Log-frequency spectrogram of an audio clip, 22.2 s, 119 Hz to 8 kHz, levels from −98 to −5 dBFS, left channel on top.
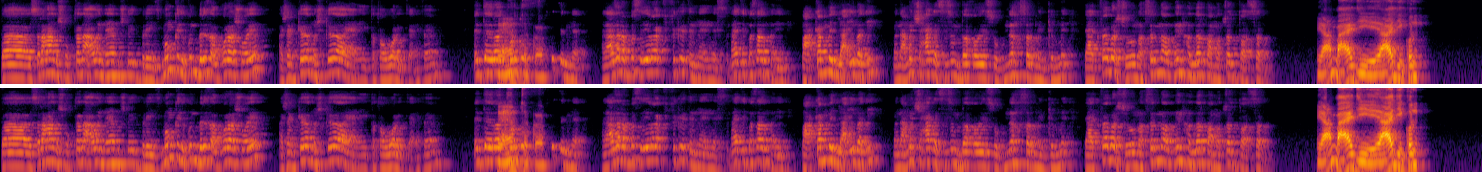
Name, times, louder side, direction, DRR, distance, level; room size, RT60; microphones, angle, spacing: voice 1, 0.0-3.9 4.2-6.6 7.1-8.0 8.4-8.7 9.0-13.1 13.4-19.0, left 1 dB, 50° left, 3.6 m, -38 dB
voice 2, 7.5-7.8 8.0-8.2 19.7-21.3, right 4 dB, 70° right, 0.9 m, -26 dB
27.5 x 13.0 x 2.7 m
head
